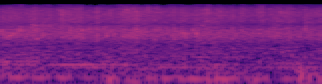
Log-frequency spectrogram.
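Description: A pause between phrases of a sermon: steady, low-level ambience of a large hall, a soft even hiss with a faint low hum under it.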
